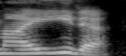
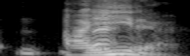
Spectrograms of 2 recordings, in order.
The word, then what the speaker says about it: Aayita: you you do say I do say my name Aayita. Aayita. But but you know what since so many you call me Aida. That's the way I grew up.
